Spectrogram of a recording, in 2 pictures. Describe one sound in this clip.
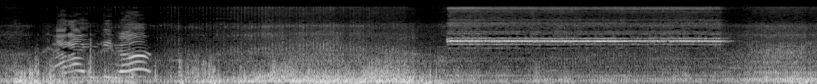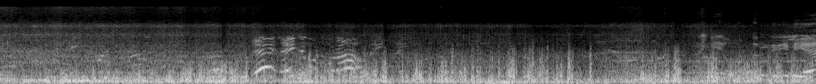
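A motorcycle engine hums steadily up close.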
